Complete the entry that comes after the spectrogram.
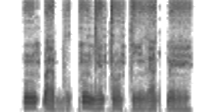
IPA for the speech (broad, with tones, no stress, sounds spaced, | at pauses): ũ˧ k͡p a˨ b o˨˦ k ũ˦˨ d ɛ̃˧ t ɔ̃˨ t ĩ˨ l a˧ k͡p ɛ̃˨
